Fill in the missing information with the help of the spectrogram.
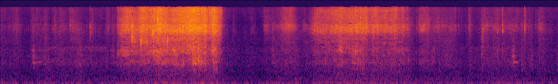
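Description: Raffia yarn being drawn through crocheted raffia fabric while sewing on a bag handle: a loud rustle about one and a half seconds in that lasts about a second, and a softer one around four seconds in.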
